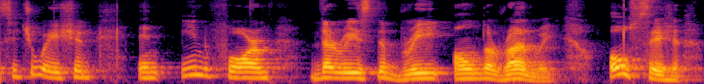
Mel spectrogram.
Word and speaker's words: debris: A gente pode chamar de debris. E a pronúncia é assim, ó. Tem esse S só para sacanear na sua vida. Tem o S aqui, ó. Muita gente fala debris, tá errado, tá? É debris.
